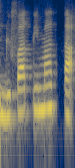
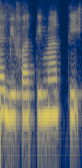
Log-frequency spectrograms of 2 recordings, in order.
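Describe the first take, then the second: First: The name ends with an a vowel. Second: The name ends with an i vowel. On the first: The speaker calls it right. "maka dibaca" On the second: The speaker calls it wrong. "enggak dibaca"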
